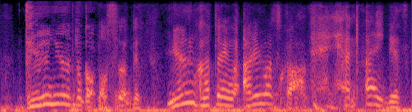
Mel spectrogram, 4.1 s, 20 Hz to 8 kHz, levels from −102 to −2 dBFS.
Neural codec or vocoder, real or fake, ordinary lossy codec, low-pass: codec, 16 kHz, 2 kbps, FreqCodec, smaller model; fake; Opus, 16 kbps; 7.2 kHz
